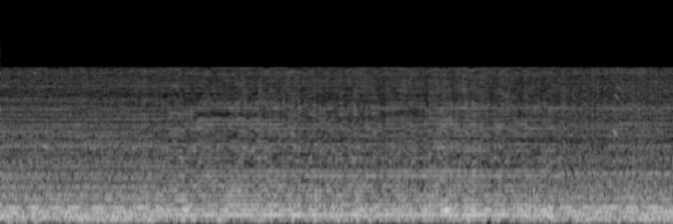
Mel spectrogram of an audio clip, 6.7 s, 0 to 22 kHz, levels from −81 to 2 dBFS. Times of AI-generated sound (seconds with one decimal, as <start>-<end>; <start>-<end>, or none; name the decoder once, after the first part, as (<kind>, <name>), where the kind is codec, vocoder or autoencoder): 1.6-5.6 (vocoder, HiFi-GAN)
